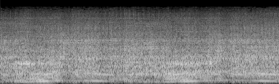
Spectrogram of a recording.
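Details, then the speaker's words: 1990 Daihatsu Charade CX, engine revved in repeated blips: smooth, even climb and fall with no knocks, misses or rattles; healthy normal revving. "pun suaranya dia tetap aman tetap masih enak gitu"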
